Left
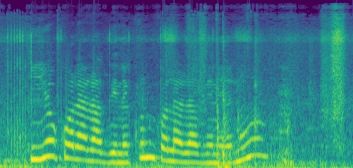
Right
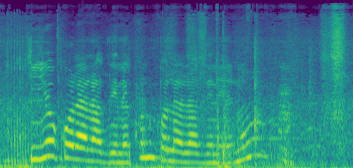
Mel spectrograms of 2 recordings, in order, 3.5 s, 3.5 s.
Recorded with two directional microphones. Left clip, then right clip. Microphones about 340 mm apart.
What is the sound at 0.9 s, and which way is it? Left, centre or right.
Speech, left.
